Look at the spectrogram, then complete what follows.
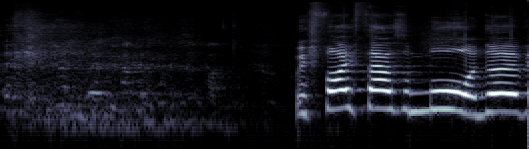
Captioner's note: audience laughing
